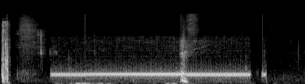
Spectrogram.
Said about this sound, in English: I like the part of the show where the phones ring.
